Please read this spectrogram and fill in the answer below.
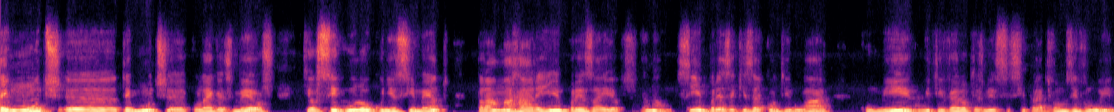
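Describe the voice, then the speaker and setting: A man with a strong Portuguese accent talks at a moderate pace in a fairly high pitch with ordinary variation. His tone is dark and mellow, and somewhat breathy. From Portugal. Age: 60s. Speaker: business mentor. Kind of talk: interview.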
